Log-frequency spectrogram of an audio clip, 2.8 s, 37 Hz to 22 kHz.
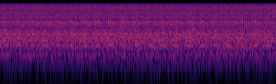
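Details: Honda Pilot 3.5 i-VTEC running with a nearly dead battery, 14 V at the terminals: an even, steady idle with no knocks, misses or surging; the alternator is good and the battery is weak.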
